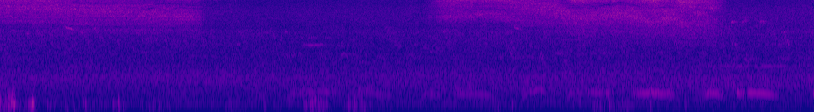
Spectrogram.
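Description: Aerosol spray-paint can hissing in two bursts of a couple of seconds each as paint is sprayed, with a run of short, repeated low calls in the background from about halfway through.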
